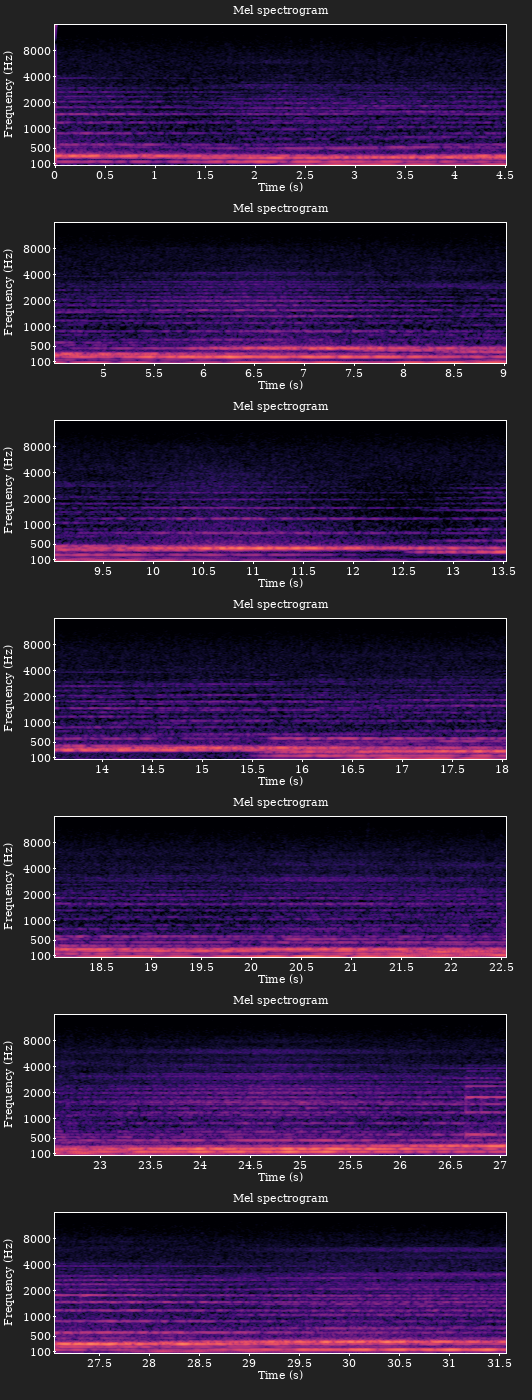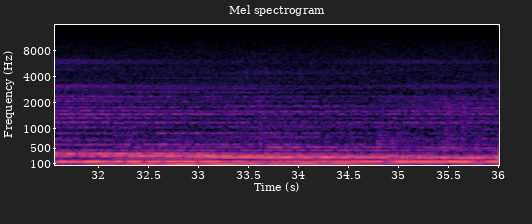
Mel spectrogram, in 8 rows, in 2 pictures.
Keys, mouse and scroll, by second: 1.3 click, 4.0 click, 7.1 Delete, 7.4 click, 8.1 Delete, 8.6 click, 9.2 Delete, 9.5 middle click, 10.2 click, 11.1 Delete, 11.4 middle click, 12.8 click, 13.2 Delete, 13.7 middle click, 14.6 click, 16.0 Delete, 17.1 click, 17.6 Delete, 18.3 click, 21.1 Delete, 22.2 middle click, 23.4 click, 24.5 Delete, 26.2 click, 26.5 Delete, 27.8 middle click, 29.5 click, 31.8 click, 32.8 right click, 34.1 click, 35.3 right click.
